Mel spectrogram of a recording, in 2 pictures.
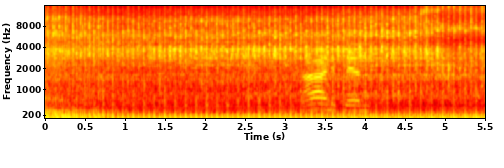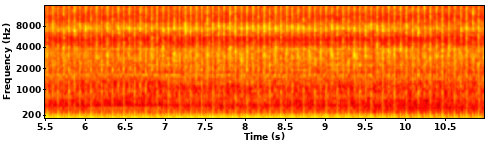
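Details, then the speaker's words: Yamaha Maxim XJ750 inline-four on its first run after rebuild, carb overhaul and ignition bypass, running open headers with no muffler: fast, slightly uneven lumpy idle, very thirsty with black exhaust smoke. Running rich; owner plans to refit the stock setup. "Ito okay naman siya kaso sobr lakas sa gas e ano e ubos agad tapos sobr itim yung tambutso e yung usok sa tambutso e"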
